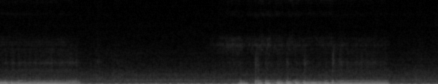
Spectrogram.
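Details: Low, rattling breath sounds in two long bursts over a steady hum from a sleeping French bulldog the owner says has sleep apnea; snoring.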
